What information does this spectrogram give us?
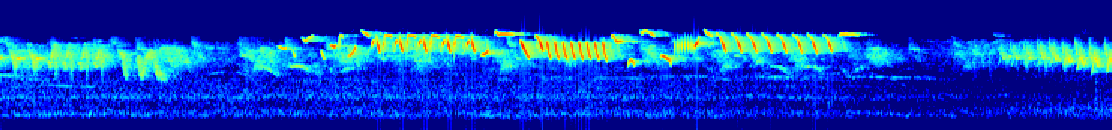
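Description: Eurasian wren delivering a loud, high, tumbling song of rapid notes and fast rattling trills lasting about five seconds, with softer high chatter before and after.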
